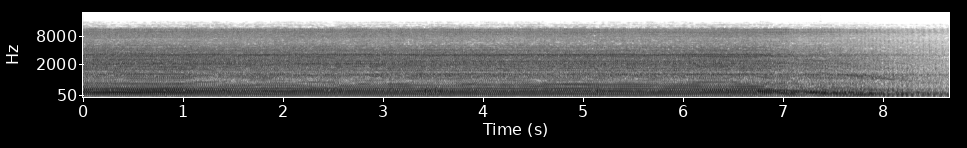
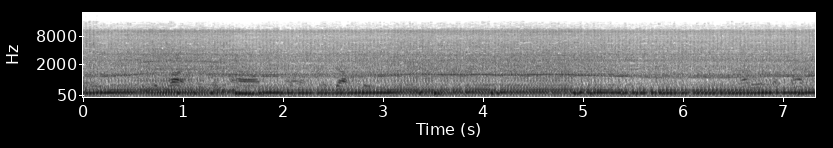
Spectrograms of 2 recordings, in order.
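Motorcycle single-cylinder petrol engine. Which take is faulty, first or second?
first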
